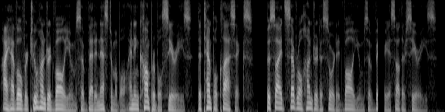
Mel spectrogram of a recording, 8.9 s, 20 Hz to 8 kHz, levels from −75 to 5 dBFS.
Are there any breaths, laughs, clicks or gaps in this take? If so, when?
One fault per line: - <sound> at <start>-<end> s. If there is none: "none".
- dropout at 7.5-7.7 s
